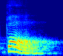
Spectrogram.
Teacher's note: o som com o lábio mais relaxado, arredondado, relaxado e aberto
